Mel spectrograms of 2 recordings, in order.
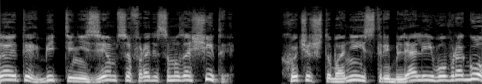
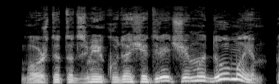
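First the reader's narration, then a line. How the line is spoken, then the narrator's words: Grumbling. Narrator (Russian): проворчал Бадья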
